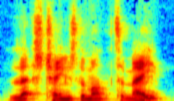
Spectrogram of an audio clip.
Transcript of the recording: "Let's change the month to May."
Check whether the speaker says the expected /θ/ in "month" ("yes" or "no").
yes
